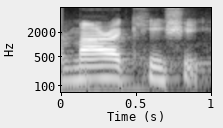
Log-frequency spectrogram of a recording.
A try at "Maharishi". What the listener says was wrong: Maharishi. There's no K in there.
